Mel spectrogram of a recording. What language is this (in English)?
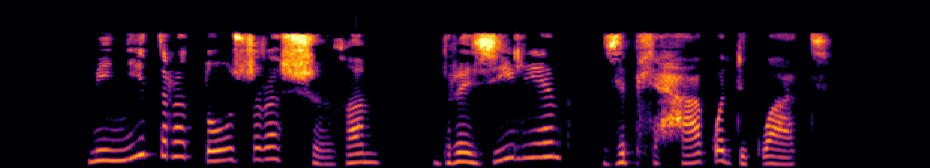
Kabardian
